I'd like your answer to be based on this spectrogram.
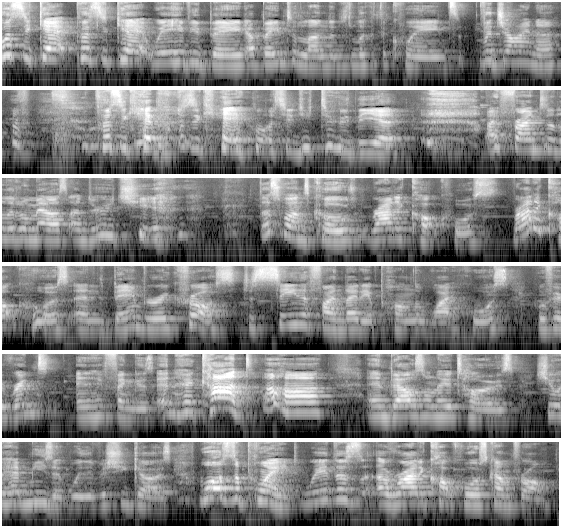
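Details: Teenager with Tourette syndrome reading aloud, interrupted by involuntary vocal tics including swearing and inserted words and phrases.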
